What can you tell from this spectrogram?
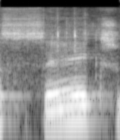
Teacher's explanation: Eu tenho uma única letra, a letra X, representando dois fonemas, o KS. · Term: X com som de KS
